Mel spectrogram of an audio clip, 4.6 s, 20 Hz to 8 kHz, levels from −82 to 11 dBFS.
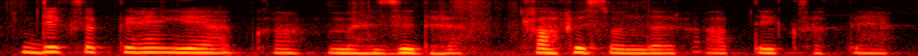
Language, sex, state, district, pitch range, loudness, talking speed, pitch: Hindi, female, Bihar, Muzaffarpur, 195-225 Hz, -30 LUFS, 185 wpm, 205 Hz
